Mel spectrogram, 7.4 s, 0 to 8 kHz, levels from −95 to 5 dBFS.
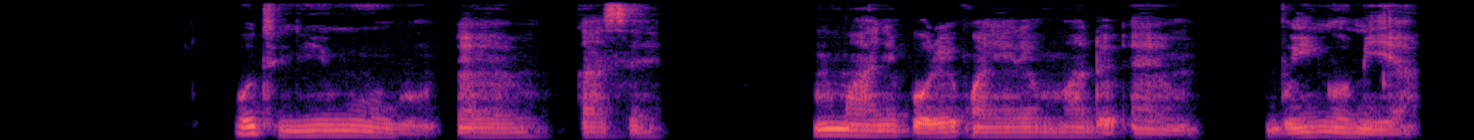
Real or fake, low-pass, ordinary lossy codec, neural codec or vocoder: real; 7.2 kHz; none; none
